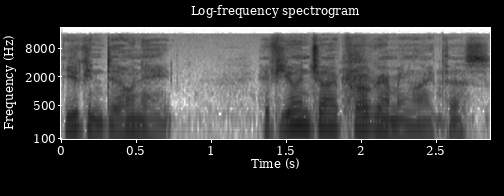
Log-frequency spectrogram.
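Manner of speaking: drowsy, lulling public-radio announcer voice. Joking with Joe about public-radio talk, doing an NPR voice. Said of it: "you're putting me to sleep".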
